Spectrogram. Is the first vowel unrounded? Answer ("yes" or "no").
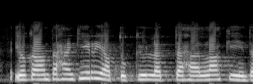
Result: no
